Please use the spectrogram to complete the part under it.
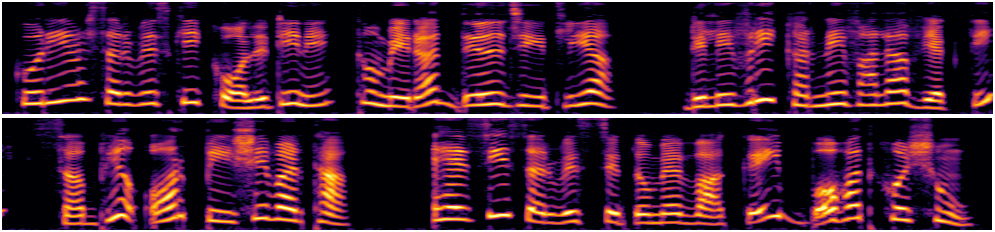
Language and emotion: Hindi, happy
